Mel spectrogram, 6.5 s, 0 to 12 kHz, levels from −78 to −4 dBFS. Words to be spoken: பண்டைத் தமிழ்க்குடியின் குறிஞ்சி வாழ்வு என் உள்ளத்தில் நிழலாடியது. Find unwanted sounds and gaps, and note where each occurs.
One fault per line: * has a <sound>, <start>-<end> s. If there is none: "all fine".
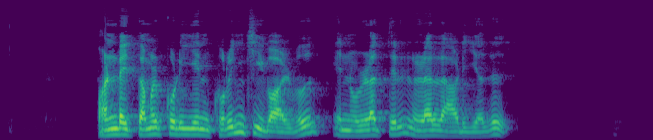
all fine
